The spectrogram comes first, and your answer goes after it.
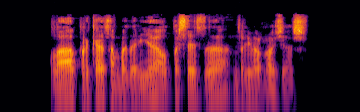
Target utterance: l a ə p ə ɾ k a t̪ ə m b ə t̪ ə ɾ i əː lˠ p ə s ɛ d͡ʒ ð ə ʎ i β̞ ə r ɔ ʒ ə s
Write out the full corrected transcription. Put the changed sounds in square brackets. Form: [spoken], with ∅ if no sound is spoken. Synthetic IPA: l a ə p ə ɾ k a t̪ ə m b ə t̪ ə ɾ i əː lˠ p ə s ɛ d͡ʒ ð ə [r] i β̞ ə r ɔ ʒ ə s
